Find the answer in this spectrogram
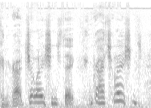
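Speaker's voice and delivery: put-on, worn-out, hoarse whispering voice. Retelling a congratulatory call after winning the nomination: imitating Nelson Rockefeller's hoarse voice. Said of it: "His voice is very hoarse".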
